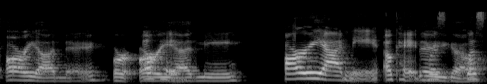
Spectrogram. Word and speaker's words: Ariadne: I don't know how to pronounce her name. I think it's Ariadne or Ariadne. Ariadne.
